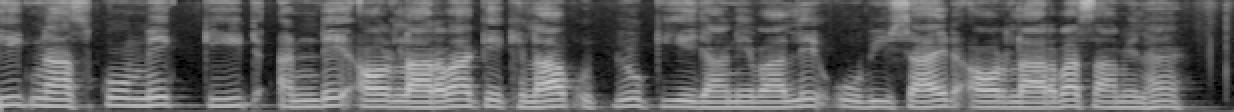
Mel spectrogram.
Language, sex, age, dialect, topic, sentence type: Hindi, male, 41-45, Awadhi Bundeli, agriculture, statement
